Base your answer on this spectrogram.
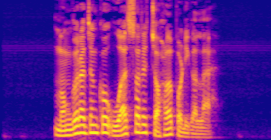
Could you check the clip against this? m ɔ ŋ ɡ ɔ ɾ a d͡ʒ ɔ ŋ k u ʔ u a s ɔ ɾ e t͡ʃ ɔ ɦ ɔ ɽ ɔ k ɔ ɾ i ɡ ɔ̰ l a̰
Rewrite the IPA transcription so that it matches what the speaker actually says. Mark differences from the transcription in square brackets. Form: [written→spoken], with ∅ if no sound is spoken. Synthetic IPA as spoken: m ɔ ŋ ɡ ɔ ɾ a d͡ʒ ɔ ŋ k [u→ɔ] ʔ u a s ɔ ɾ e t͡ʃ ɔ ɦ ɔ [ɽ→ɭ] ɔ [k→p] ɔ [ɾ→ɽ] i ɡ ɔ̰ l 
